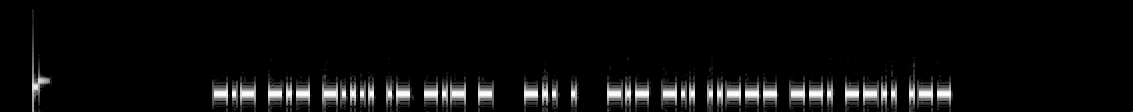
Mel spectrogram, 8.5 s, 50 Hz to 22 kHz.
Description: Morse code, heard as a keyed tone, about 36 wpm, 690 Hz. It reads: KK6AKT DE KD2GZW
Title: USA Callsign DE Callsign - 6 Characters - 35wpm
